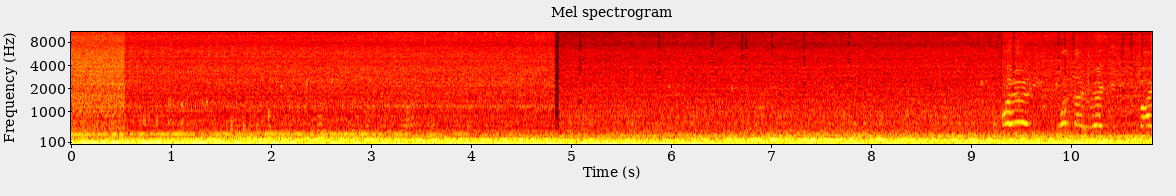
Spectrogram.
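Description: Vehicle ferry's engine and drive running, a loud steady low rumble, with a brief voice near the end.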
